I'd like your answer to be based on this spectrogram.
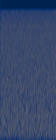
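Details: Child in respiratory distress on oxygen, tired, with sternal recession and tracheal tug: after a brief quiet gap, a loud, harsh, musical, high-pitched breath sound: stridor.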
